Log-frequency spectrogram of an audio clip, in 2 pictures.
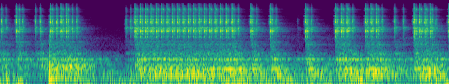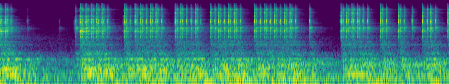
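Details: Neighbor's AC outdoor unit, fan and compressor off, motor replaced yesterday: bursts of sharp rapid ratcheting clicks from inside the unit, not the fan, as if trying to crank something; stops once the fan starts; repairman couldn't reproduce; cause unknown.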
